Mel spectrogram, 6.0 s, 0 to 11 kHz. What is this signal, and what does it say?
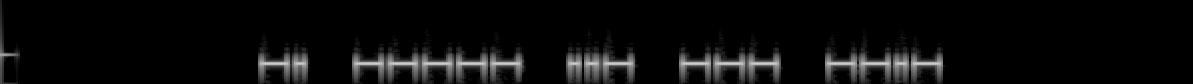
Morse code, heard as a keyed tone, about 28 wpm, spaced as for 20 wpm, 700 Hz. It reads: N0UOQ
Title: USA Call Signs - 5 Characters - 2x Character Spacing - 28wpm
